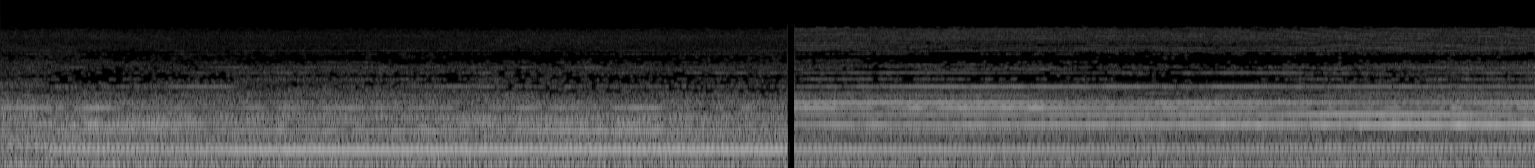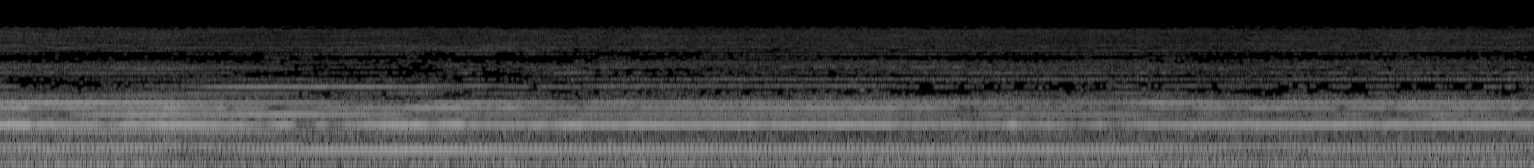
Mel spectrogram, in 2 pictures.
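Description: Steady machine hum of several held tones at unchanging pitch, with a brief break about eight seconds in.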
